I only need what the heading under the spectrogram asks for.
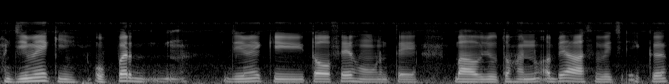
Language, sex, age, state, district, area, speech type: Punjabi, male, 18-30, Punjab, Rupnagar, urban, spontaneous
